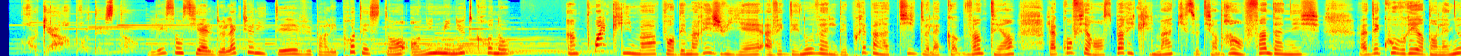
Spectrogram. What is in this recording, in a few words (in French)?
Spot radio; Regards protestants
